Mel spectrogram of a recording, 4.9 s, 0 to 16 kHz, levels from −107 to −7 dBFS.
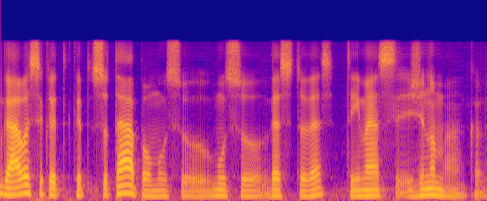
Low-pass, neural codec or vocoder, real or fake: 7.2 kHz; codec, 16 kHz, about 1 kbps, DyCAST, with the encoder's durations; fake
